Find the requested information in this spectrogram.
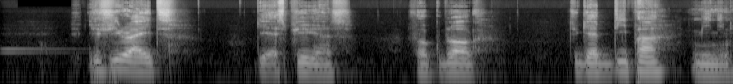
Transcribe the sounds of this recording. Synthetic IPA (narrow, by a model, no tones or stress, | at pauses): jufiɹaɪt | diɛkspʰiɹiɛ̃ns | fɔblɔɡ | tʰuɡɛt̚dipʰə | mĩnĩŋ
